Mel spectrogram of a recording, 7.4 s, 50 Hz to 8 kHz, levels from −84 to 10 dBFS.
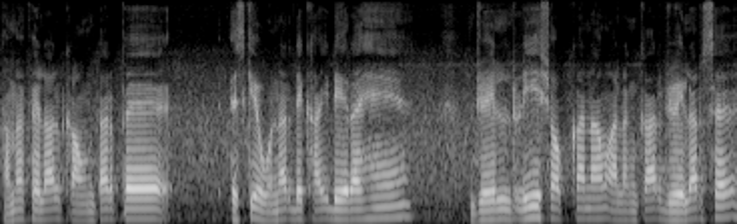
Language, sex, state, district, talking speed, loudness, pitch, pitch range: Hindi, male, Madhya Pradesh, Katni, 140 wpm, -15 LUFS, 130 Hz, 120-135 Hz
